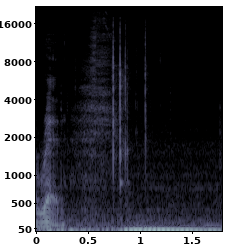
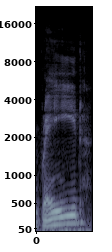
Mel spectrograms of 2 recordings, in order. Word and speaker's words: Raed: a so like red it's still red it's just written r a e d like raid but is red yeah 130 again i was pronouncing your raid yeah i mean you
